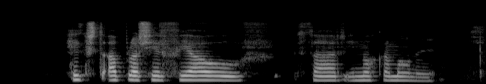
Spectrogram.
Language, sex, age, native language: Icelandic, male, 13, Icelandic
